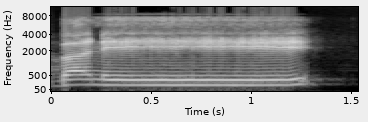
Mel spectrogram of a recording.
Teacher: یہاں پر یا کے اوپر مد ہے، اس مد کو مد منفصل کہا جاتا ہے. اس کو 2.5 الف کے برابر لمبا کریں گے، 3 الف کے برابر بھی آپ لمبا کر سکتے ہیں.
